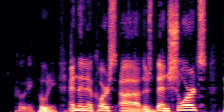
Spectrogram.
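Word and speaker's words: Pudi: Pooty.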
